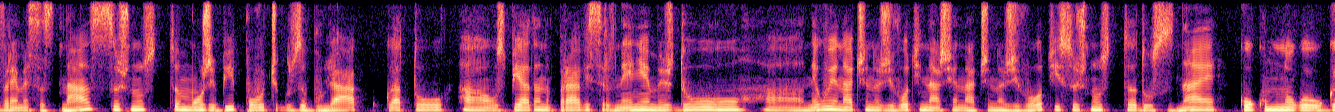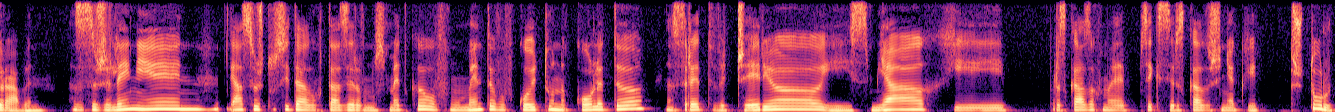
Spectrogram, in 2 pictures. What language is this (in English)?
Bulgarian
